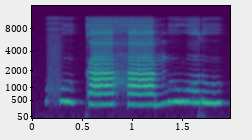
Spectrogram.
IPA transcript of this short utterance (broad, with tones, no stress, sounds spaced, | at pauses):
f u˦˨ k aː˨ h aː˨ m u˦ w o˦ ɾ u˦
